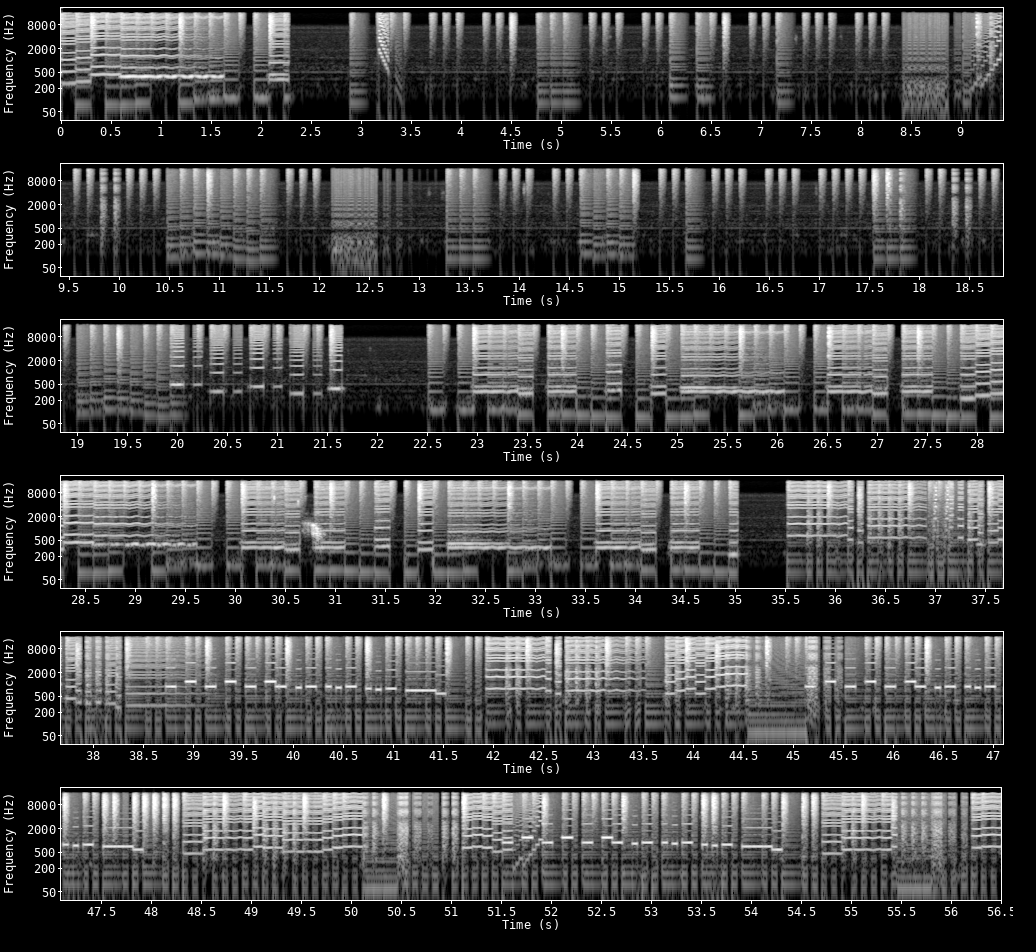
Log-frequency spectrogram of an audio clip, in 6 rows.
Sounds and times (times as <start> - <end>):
Music: 0.0 - 21.8, 22.5 - 56.5.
